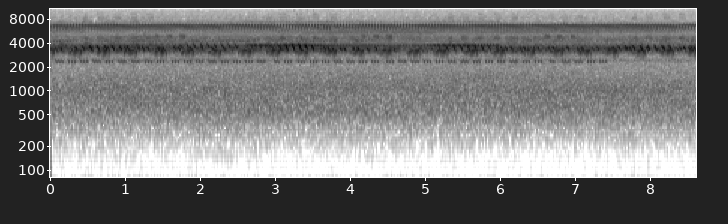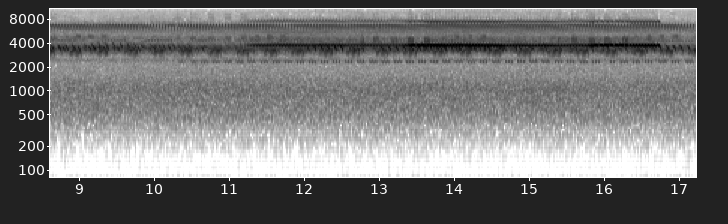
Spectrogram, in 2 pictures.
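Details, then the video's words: Chorus of bell crickets and other crickets from Narita in Chiba Prefecture, Japan, recorded on a TASCAM Portacapture X8: steady, fast high-pitched pulsing, then a louder clear ringing trill near the end. "スズムシとコオロギの鳴き声 - Chirping of crickets"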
